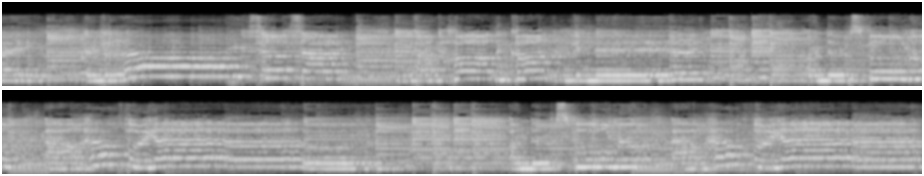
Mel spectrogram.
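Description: A woman singing a song live, accompanying herself on acoustic guitar.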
